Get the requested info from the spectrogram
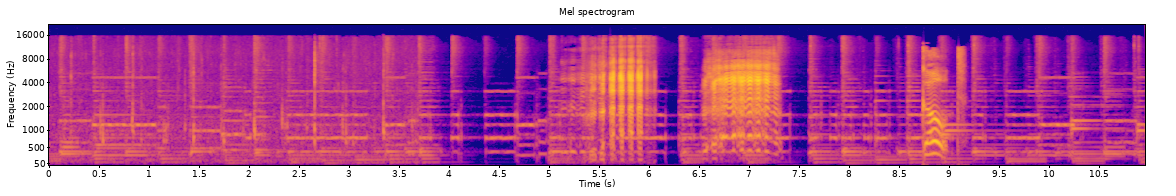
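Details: Goat presented in a children's farm animal names and sounds lesson: two short, wavering, nasal bleats in quick succession midway, over a steady, cheerful children's music backing with a brief chirp-like effect afterwards.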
